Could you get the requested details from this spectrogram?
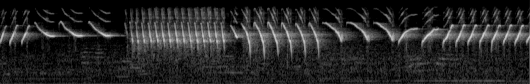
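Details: Singing canary delivering loud downslurred whistles, then a dense buzzy trill, followed by a run of sharp sweeping notes and a rolling repeated phrase, all high and rapid.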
